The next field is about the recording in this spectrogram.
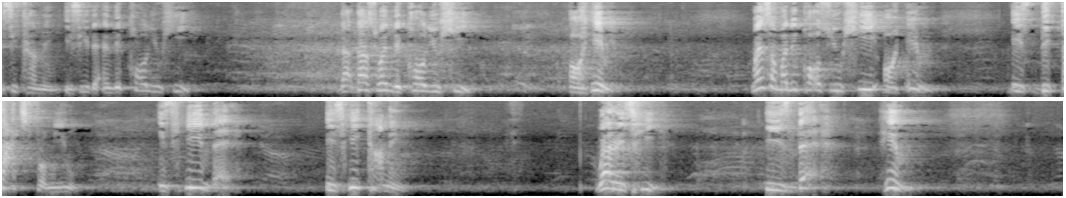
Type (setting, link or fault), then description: setting, live audience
